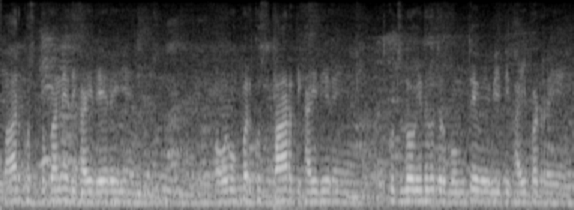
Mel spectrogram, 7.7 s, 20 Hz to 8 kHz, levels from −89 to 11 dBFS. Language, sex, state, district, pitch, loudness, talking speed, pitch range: Hindi, male, Rajasthan, Bikaner, 145 Hz, -15 LUFS, 195 wpm, 140-155 Hz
